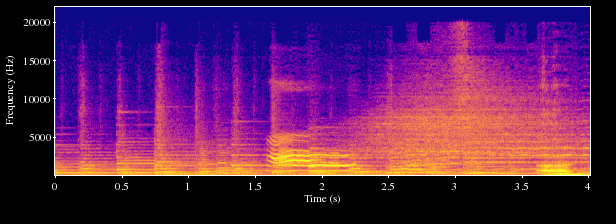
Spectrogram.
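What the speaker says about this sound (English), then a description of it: "now that you've fixed the cat, I should bring it back to where I found it" A cat meows in the video game Fire Emblem Warriors: Three Hopes, a short cry rising near the middle and a second one near the end, heard over a busy game music bed.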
